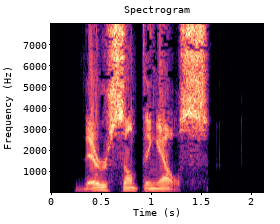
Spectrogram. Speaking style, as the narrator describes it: He said firmly

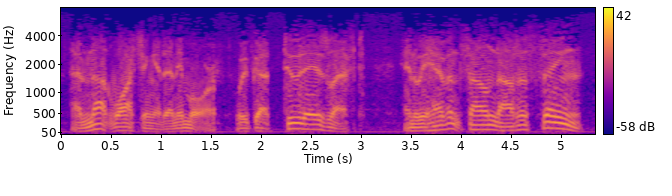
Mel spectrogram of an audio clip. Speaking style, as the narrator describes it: said Donovan almost calmly

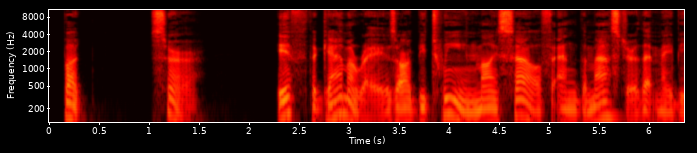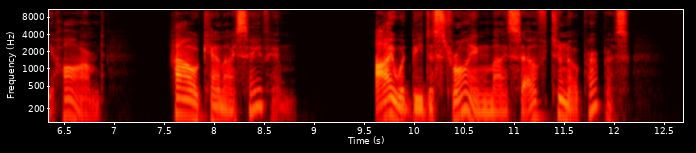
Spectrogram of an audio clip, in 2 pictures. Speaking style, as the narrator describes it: slowly

